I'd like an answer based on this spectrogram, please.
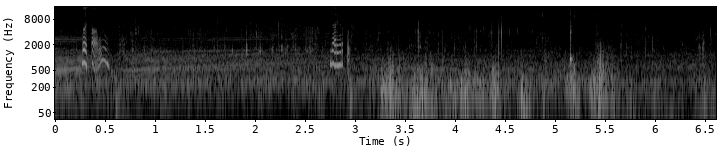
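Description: A wet nylon gill net being pulled hand over hand out of water, with water dripping and splashing off the mesh. Two short, wavering animal calls cut in, the loudest sounds, one near the start and one about three seconds in. A passing motor vehicle's engine falls in pitch and fades over the first half.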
